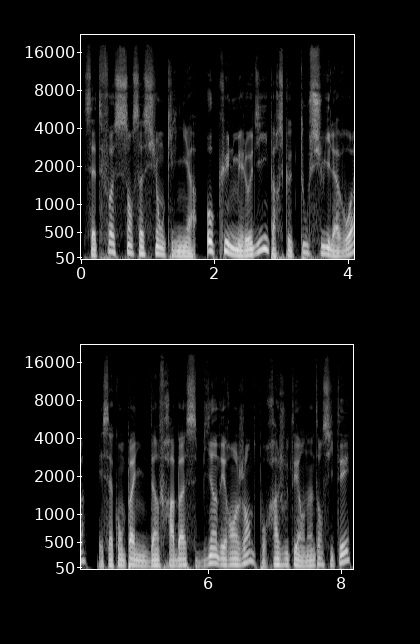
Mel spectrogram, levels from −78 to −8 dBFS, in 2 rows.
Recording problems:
none

